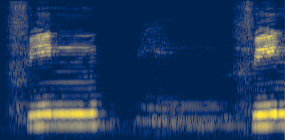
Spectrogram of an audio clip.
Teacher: फ़ा दो ज़ेर फिन, फिन में सांस नहीं आ रही बाहर, फिन नहीं, फिन फिन।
